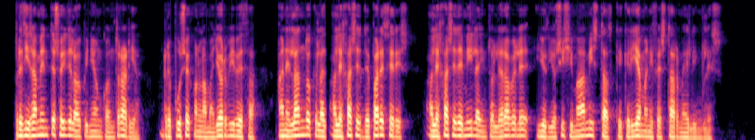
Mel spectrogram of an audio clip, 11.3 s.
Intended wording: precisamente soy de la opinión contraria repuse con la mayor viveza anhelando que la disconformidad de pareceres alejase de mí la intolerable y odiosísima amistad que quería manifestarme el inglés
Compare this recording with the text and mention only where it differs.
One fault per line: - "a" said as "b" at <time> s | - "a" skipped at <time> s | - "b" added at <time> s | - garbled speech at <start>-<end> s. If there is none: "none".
- "disconformidad" said as "alejase" at 5.0 s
